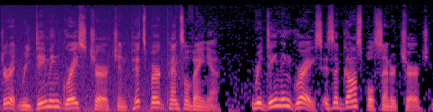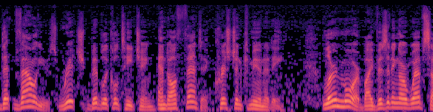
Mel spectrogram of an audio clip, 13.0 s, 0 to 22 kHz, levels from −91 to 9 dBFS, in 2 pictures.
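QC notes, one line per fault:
2.75–12.99 s, overdone noise removal: noise reduction set too strong cuts individual frequency bands whenever they approach its noise estimate. The room noise, about 21 dB below the speech, drops and breaks up into twinkling specks, and quiet parts of the speech go with it.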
